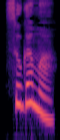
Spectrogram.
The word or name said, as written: ಸುಗಮ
